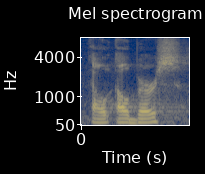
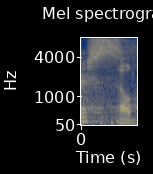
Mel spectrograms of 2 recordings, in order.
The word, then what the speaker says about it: Elberse: elbery is that right I can't hear you elur elur Elis Elis many def many pronunciations of good old Anita's last name Anita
